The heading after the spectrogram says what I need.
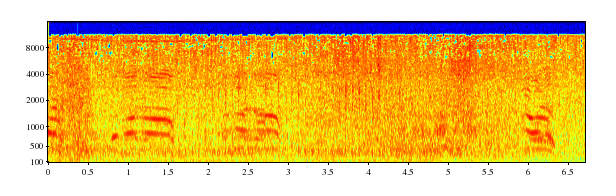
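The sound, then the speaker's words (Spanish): Helicopter rotor noise over heavy surf as waves crash against a rocky crag at sea, a dense, continuous roar with no clear breaks, while thin whistling tones rise and fall faintly above it. “Un helicóptero se marcha sin haberlo visto.”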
